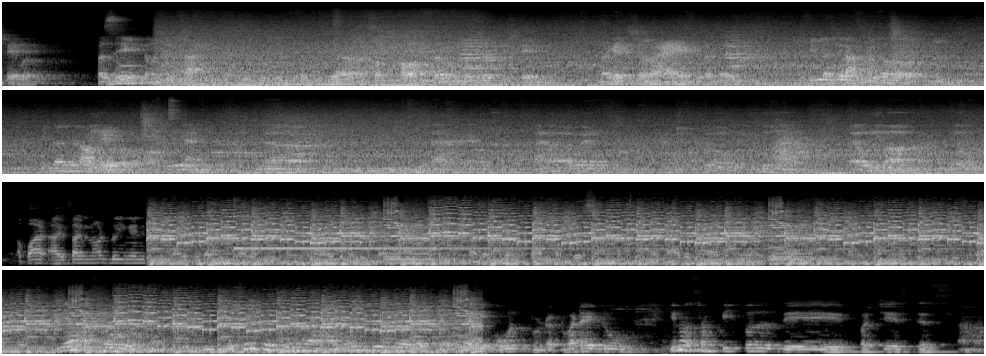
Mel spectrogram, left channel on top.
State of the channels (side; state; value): both; different; correlation 0.01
